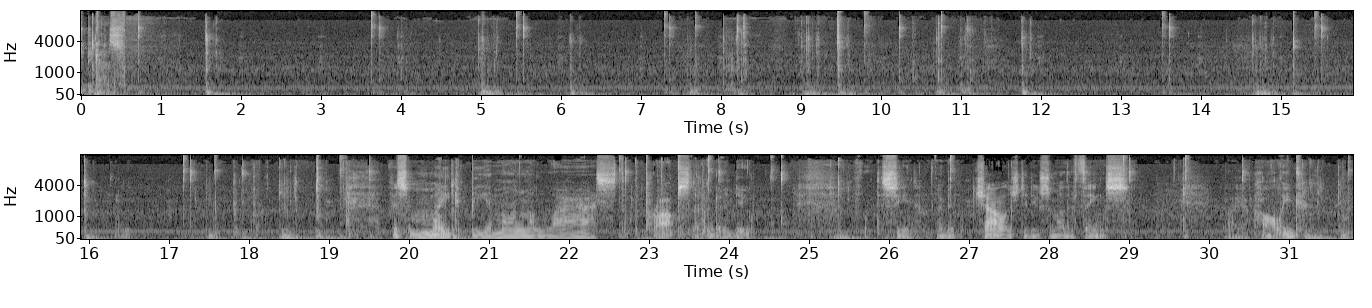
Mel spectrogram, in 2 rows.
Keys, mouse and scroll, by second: 3.6 e, 4.0-4.6 scroll up 2, 6.1 alt+a, 6.1-6.8 scroll up 3, 7.2 g, 9.5 alt+a, 10.7 alt+a, 11.7 b, 13.5 e, 13.8-14.7 scroll up 2, 14.7 scroll up 1, 15.4 alt+a, 15.9 click, 17.2 g, 17.6 shift+middle click, 18.8 alt+a, 20.5 b, 23.8 ctrl+r, 25.9 alt+a, 28.4 click, 30.4 click, 31.7 alt+a.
